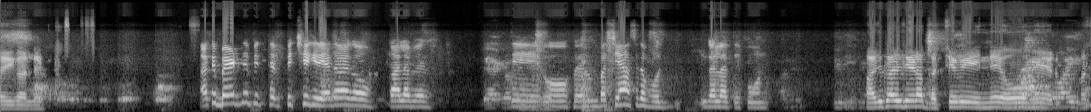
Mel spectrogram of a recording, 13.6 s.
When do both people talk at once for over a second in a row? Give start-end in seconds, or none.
none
